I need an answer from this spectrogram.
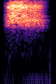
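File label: curious, Italian; mohaa; dialogue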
